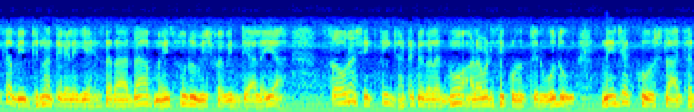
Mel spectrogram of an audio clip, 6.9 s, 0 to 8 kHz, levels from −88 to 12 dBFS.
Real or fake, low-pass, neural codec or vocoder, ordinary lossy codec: real; 7.2 kHz; none; none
